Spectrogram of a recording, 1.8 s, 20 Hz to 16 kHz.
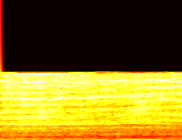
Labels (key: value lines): label: anthrophony, boat engine
recorder: SoundTrap 500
